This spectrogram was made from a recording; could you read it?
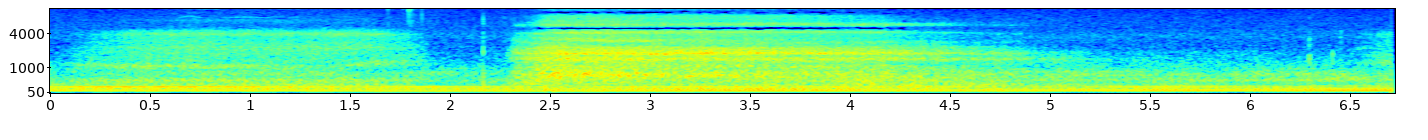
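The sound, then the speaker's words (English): A slow, deep breath in through the nose and out through the mouth: a soft nasal inhale followed by a longer, airy exhale that swells and fades, over a steady low background hum. No one speaks. “Take in 3 deep breaths in through your nose and out through your mouth.”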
